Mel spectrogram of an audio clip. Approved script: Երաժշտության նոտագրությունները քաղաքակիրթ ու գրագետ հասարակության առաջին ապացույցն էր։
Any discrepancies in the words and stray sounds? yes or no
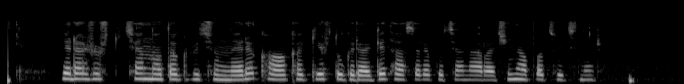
no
